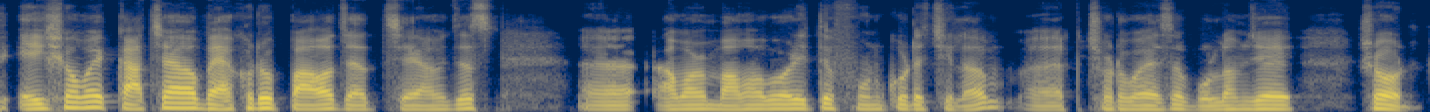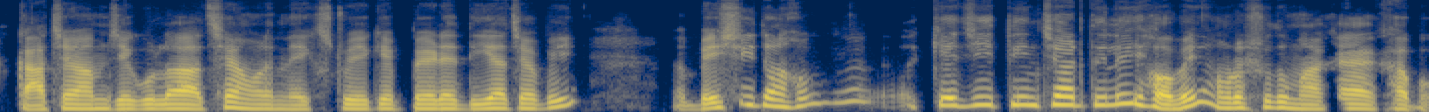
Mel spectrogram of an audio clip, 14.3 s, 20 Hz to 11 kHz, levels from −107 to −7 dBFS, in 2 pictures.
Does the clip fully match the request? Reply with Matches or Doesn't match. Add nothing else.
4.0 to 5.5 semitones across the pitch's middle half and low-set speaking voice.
Matches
